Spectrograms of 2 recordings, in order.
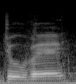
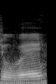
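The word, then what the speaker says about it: J'ouvert: Well, for me, I can say Juve the whole meaning behind Juve, the word Juve itself, first of all, it is spelled Jouvert, or it can be spelled Jouvay,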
